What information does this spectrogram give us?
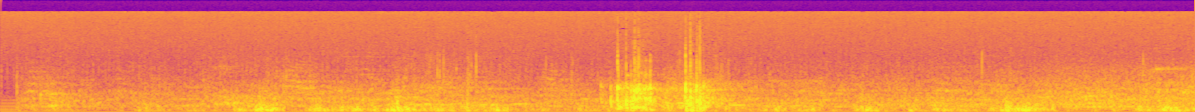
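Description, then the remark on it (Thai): Strong stormy wind, with a typhoon coming, roars and buffets steadily throughout, with a deep rumbling low end and a couple of sharper gusts surging louder midway, no voices present. “แหมลมยังก็ใต้ฝุ่นจะมา”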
